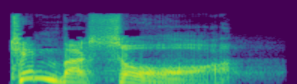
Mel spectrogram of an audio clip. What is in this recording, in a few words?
announcer; Trine; Timbersaw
